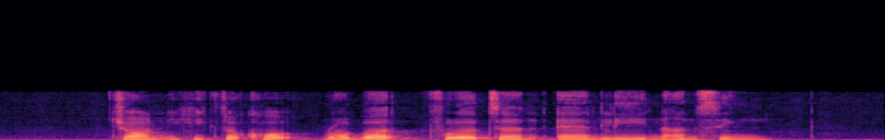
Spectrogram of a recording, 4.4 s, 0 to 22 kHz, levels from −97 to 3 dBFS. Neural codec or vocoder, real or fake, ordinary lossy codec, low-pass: codec, 16 kHz, 16 kbps, FreqCodec, larger model; fake; none; none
